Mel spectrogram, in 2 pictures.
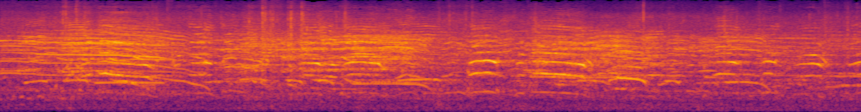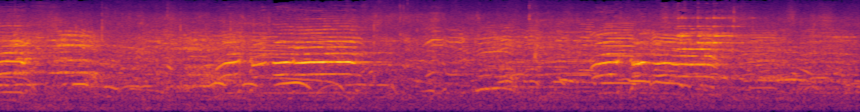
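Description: A crowd of spectators cheers and shouts from a riverbank outdoors.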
